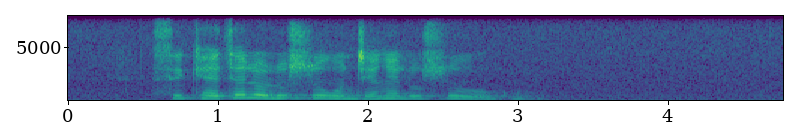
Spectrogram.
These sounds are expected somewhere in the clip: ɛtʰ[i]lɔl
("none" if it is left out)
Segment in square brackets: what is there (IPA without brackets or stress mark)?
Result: ɛ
